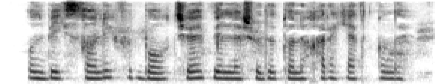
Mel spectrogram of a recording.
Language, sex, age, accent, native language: Uzbek, female, 18-24, Toshkent shahri, Uzbek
